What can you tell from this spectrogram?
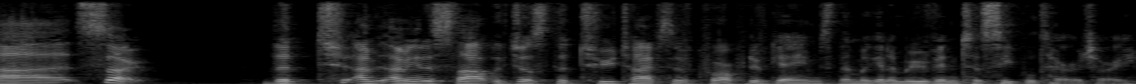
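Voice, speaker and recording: Very fast and lively in intonation, a somewhat breathy man talks on a very clean recording with a silent background. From Australia. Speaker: podcast host, game designer. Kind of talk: casual podcast chat. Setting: video podcast recording.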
